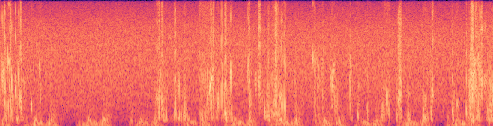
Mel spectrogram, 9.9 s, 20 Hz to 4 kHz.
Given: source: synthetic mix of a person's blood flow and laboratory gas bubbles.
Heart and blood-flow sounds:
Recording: Doppler ultrasound of blood flow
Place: precordium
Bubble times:
0.00-0.52 s: bubbles
0.58-0.68 s: bubbles
0.77-0.84 s: bubbles
3.08-3.78 s: bubbles
3.99-4.67 s: bubbles
4.94-5.05 s: bubbles
5.09-5.76 s: bubbles
6.23-6.54 s: bubbles
6.58-6.78 s: bubbles
6.98-7.08 s: bubbles
7.13-7.22 s: bubbles
7.34-7.39 s: bubbles
7.60-7.82 s: bubbles
7.92-8.07 s: bubbles
8.12-8.25 s: bubbles
8.45-8.73 s: bubbles
9.03-9.19 s: bubbles
9.30-9.88 s: bubbles
From the record:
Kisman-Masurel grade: 333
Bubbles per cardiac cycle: rolling drumbeat, 9 or more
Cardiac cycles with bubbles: 50 to 99%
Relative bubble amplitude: loud (0.450 to 0.775)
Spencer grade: 3 (all of the cardiac periods contain showers or single bubble signals, but not dominating or overriding the cardiac motion signals)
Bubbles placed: anywhere in the cardiac cycle

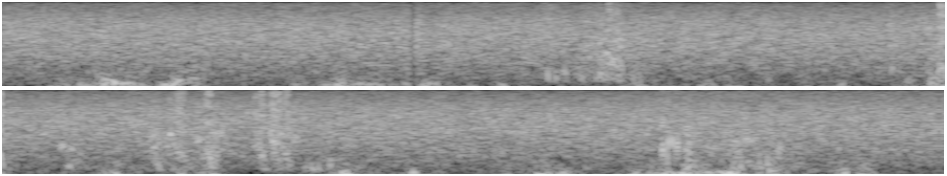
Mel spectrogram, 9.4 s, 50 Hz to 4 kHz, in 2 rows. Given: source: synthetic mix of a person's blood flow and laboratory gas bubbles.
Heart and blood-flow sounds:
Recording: Doppler ultrasound of blood flow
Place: precordium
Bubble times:
0.00-0.04 s: bubbles
2.72-3.24 s: bubbles
4.46-4.51 s: bubbles
4.62-4.81 s: bubbles
5.02-5.19 s: bubbles
5.47-5.88 s: bubbles
6.00-6.48 s: bubbles
8.01-8.71 s: bubbles
From the record:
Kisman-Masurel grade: 232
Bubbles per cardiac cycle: several, 3 to 8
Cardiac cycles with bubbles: 50 to 99%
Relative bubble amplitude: moderate (0.250 to 0.450)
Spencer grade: 3 (all of the cardiac periods contain showers or single bubble signals, but not dominating or overriding the cardiac motion signals)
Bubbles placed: anywhere in the cardiac cycle

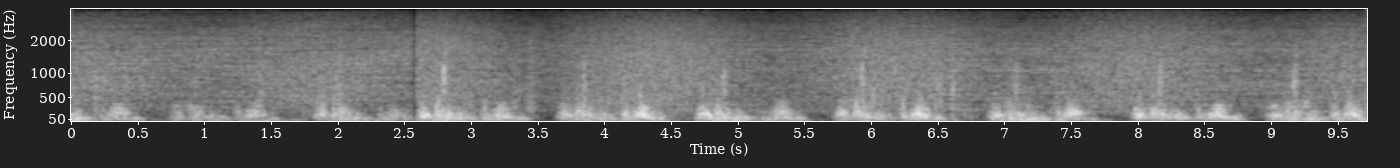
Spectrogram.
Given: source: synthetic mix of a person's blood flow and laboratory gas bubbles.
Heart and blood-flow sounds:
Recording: Doppler ultrasound of blood flow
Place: precordium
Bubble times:
no bubbles
From the record:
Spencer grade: 0 (complete lack of bubble signals)

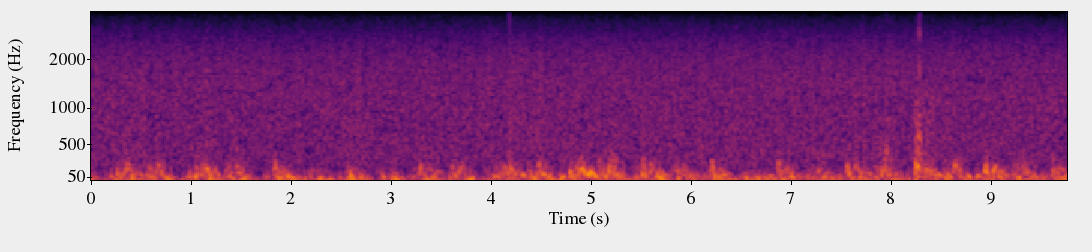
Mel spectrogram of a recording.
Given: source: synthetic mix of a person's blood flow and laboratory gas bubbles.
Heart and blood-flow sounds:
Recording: Doppler ultrasound of blood flow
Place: precordium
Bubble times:
7.86-8.02 s: bubbles
8.21-8.45 s: bubbles
From the record:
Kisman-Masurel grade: 223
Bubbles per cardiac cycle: several, 3 to 8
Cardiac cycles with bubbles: 10 to 50%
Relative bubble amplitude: loud (0.450 to 0.775)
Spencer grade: 2 (many but less than half of the cardiac periods contain bubble signals, singularly or in groups)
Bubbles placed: anywhere in the cardiac cycle

